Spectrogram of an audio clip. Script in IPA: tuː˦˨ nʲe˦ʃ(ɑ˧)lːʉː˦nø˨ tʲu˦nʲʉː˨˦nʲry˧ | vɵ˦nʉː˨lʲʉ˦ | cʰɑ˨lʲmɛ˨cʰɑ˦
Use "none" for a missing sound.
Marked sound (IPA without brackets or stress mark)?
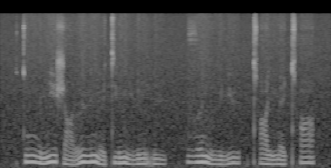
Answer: ɑ˨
